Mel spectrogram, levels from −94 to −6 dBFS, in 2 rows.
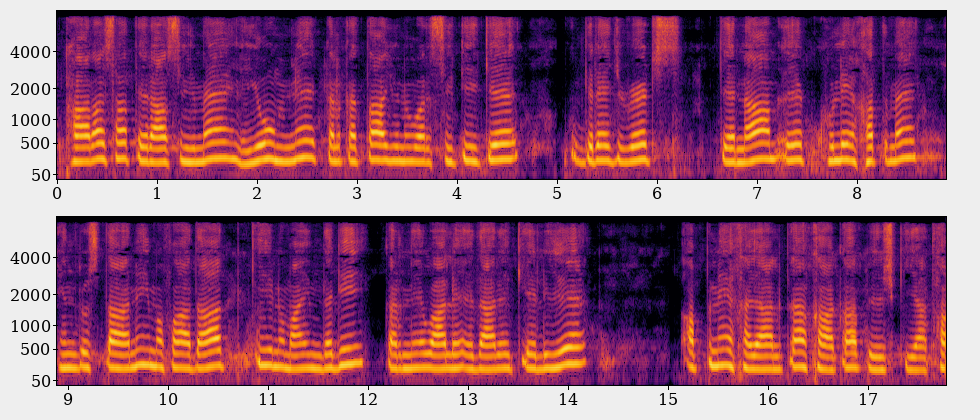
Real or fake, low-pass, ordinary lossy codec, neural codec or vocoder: fake; 7.2 kHz; MP3, 48 kbps; codec, 16 kHz, 4.8 kbps, FACodec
